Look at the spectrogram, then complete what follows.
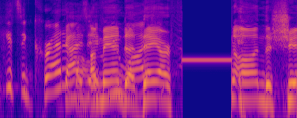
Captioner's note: beep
